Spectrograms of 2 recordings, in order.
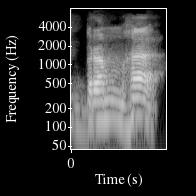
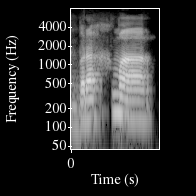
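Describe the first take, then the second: First: The m sound comes before the h sound. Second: The h sound comes before the m sound. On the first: The speaker calls it right. "it is Brahma" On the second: The speaker calls it wrong. "you should not read it as Brahma"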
